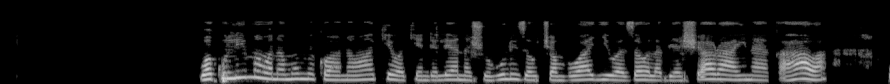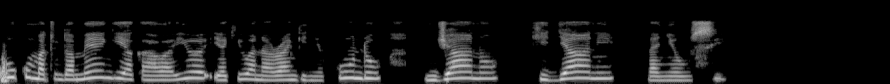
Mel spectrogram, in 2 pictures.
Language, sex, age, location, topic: Swahili, female, 25-35, Dar es Salaam, agriculture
